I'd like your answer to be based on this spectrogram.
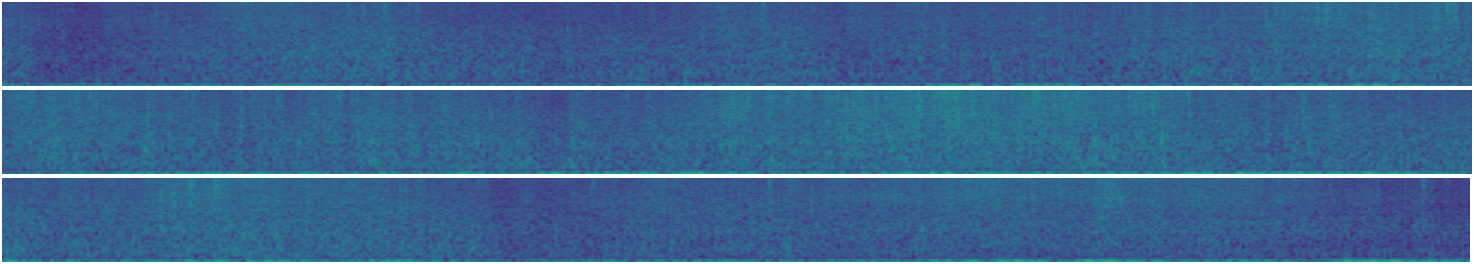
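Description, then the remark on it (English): Waves on Ireland's wild west coast surge and wash in a steady, broad roar with swelling crests every few seconds, mixed with gusty wind noise; no voices are heard. “Ireland's Wild West Coast at its finest, just for you and your ears.”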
